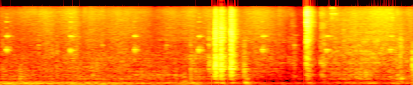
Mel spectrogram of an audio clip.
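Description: Cabin sound of an Opel Rocks-e electric microcar moving slowly: low road rumble fades out over the first two seconds, while a turn-signal indicator ticks about every two-thirds of a second. A few loud knocks come about two seconds in, and a single sharp click follows about a second later.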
